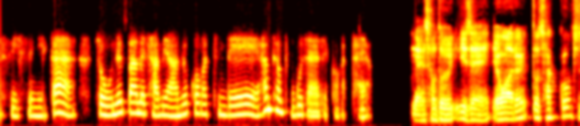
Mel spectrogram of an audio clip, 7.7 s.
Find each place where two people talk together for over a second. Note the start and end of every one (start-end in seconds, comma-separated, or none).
none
